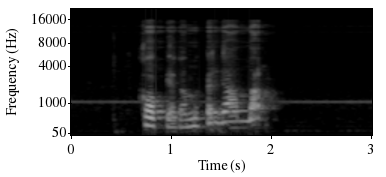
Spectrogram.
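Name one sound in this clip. A young woman speaks calmly into a microphone, close by.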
